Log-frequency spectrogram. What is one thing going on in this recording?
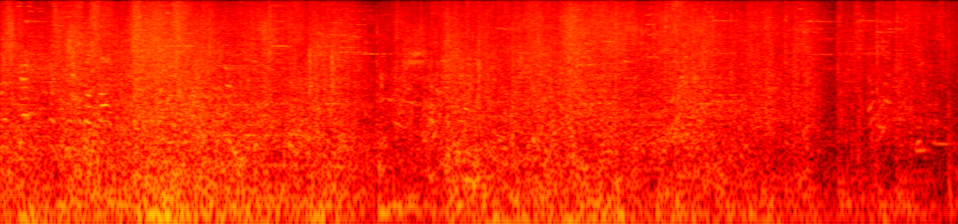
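Game spell blasts and hits crash and whoosh in a busy battle.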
